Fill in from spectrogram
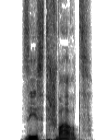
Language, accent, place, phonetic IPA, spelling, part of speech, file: German, Germany, Berlin, [ˌziːst ˈʃvaʁt͡s], siehst schwarz, verb, De-siehst schwarz.ogg
- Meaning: second-person singular present of schwarzsehen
